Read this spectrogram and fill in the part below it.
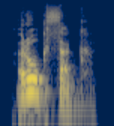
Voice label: "Ruksak", croatian

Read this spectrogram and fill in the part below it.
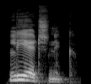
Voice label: "Lijecnik", croatian

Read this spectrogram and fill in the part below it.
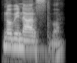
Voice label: "novinarstvo", Croatian

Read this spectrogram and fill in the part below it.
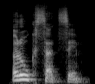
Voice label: "Ruksaci", croatian

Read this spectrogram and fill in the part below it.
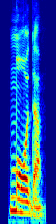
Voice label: "moda", Croatian

